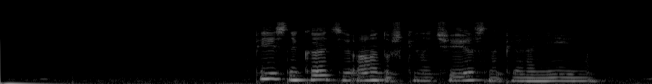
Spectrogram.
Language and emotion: Russian, sad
